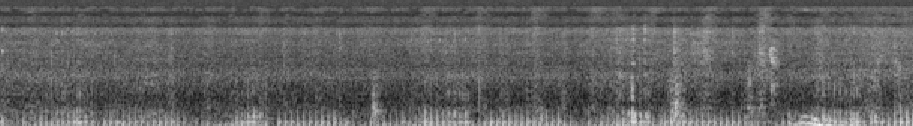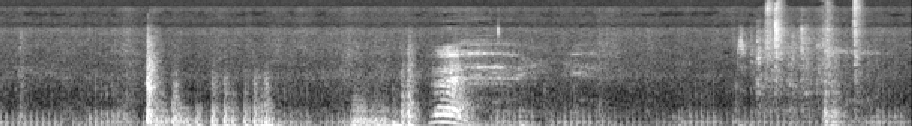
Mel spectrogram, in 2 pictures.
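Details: Domestic cat purring, a low steady rumble that swells louder around the middle, with a short rising voice-like sweep and a few sharp clicks toward the end.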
